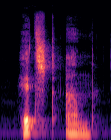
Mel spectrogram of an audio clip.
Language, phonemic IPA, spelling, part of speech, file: Dutch, /ˈhɪtst ˈan/, hitst aan, verb, Nl-hitst aan.ogg
- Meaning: inflection of aanhitsen: 1. second/third-person singular present indicative 2. plural imperative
